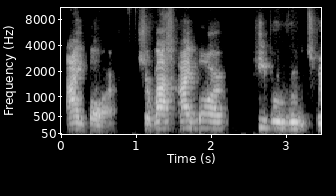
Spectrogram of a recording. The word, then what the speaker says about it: Ibar: The second word is Ibar.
